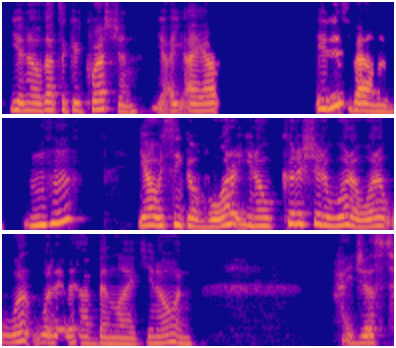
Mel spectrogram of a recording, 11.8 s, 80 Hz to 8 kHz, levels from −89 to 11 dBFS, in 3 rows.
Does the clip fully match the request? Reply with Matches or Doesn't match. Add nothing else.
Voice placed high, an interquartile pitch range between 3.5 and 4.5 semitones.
Matches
